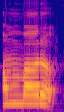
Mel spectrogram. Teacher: अंबरमध्ये म चा उच्चार होतो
